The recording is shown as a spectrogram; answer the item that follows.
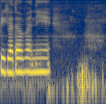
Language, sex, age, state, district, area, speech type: Manipuri, female, 18-30, Manipur, Tengnoupal, rural, spontaneous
